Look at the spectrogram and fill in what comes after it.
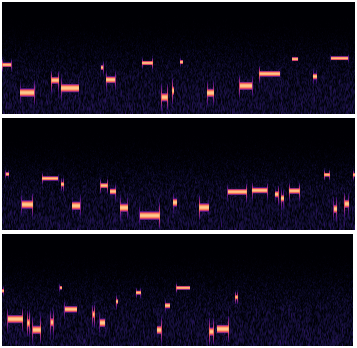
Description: Electronic bleeps of random pitch and length. There is no code.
